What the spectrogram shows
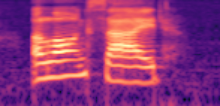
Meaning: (adverb) Along the side; by the side; side by side; abreast; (preposition) 1. Side by side with 2. Together with or at the same time
- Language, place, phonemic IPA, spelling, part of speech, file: English, California, /əˌlɔŋˈsaɪd/, alongside, adverb / preposition, En-us-alongside.ogg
